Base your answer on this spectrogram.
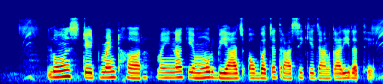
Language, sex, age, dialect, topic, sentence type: Chhattisgarhi, female, 18-24, Central, banking, statement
